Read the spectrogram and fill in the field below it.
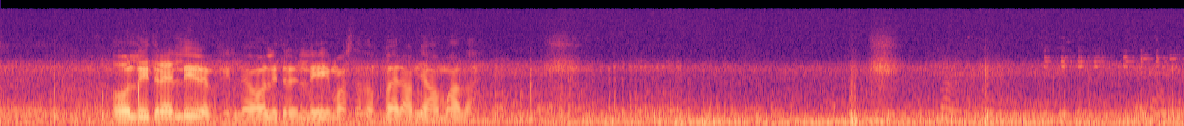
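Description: A scooter engine runs steadily close by.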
